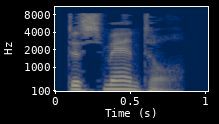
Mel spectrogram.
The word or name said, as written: dismantle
